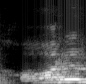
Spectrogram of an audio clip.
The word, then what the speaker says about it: horror: So this is a hotel, this is a historical movie, or this is a horror movie. A we don't say horror, horror. There H is pronounced.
